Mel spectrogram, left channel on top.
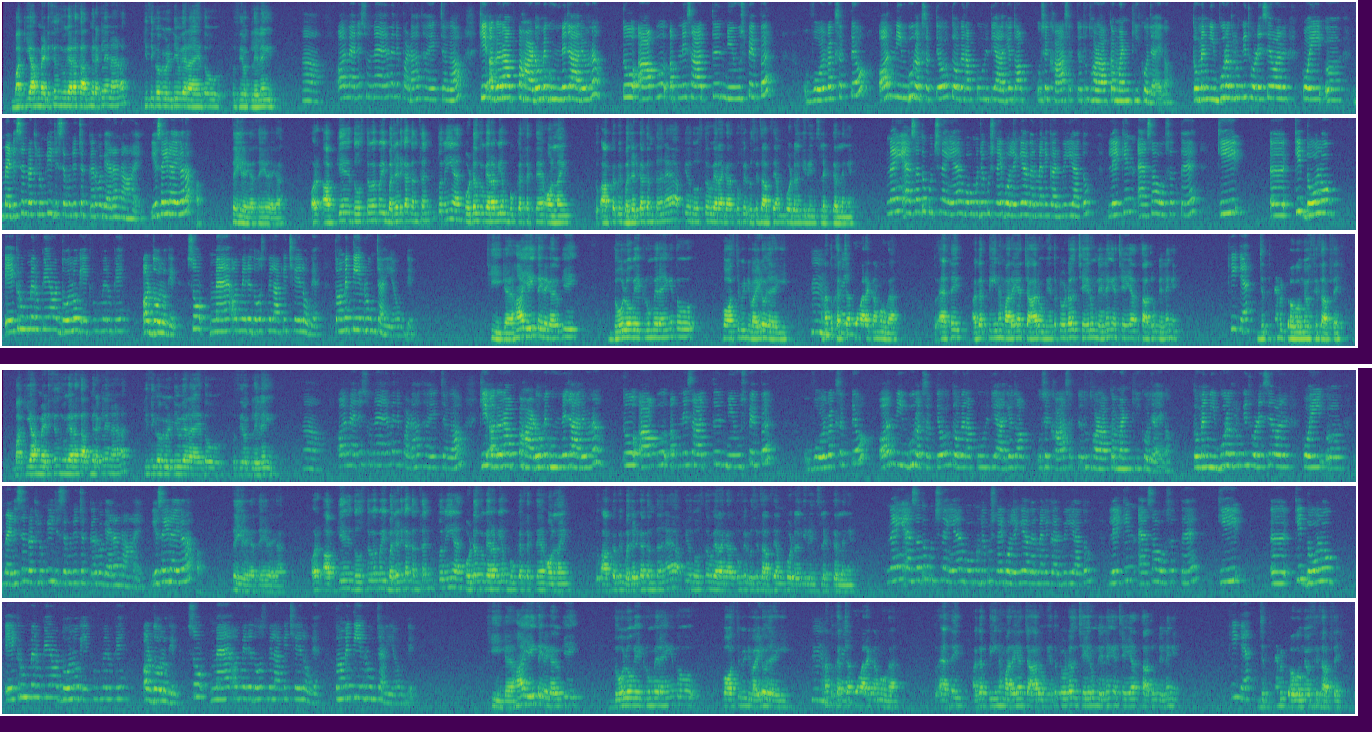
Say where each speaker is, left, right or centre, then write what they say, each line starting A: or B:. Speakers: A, on the left; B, on the left.
A: बाकी आप मेडिसिन वगैरह साथ में रख लेना है ना किसी को भी उल्टी वगैरह आए तो उसी वक्त ले लेंगे
B: हाँ और मैंने सुना है मैंने पढ़ा था एक जगह कि अगर आप पहाड़ों में घूमने जा रहे हो ना तो आप अपने साथ न्यूज़पेपर वो रख सकते हो और नींबू रख सकते हो तो अगर आपको उल्टी आ रही है तो आप उसे खा सकते हो तो थोड़ा आपका मन ठीक हो जाएगा तो मैं नींबू रख लूंगी थोड़े से और कोई मेडिसिन रख लूंगी जिससे मुझे चक्कर वगैरह ना आए ये सही रहेगा ना
A: हाँ। सही रहेगा सही रहेगा और आपके दोस्तों का कोई बजट का कंसर्न तो नहीं है होटल्स वगैरह भी हम बुक कर सकते हैं ऑनलाइन तो आपका कोई बजट का कंसर्न है आपके दोस्तों वगैरह का तो फिर उस हिसाब से हम होटल की रेंज सेलेक्ट कर लेंगे
B: नहीं ऐसा तो कुछ नहीं है वो मुझे कुछ नहीं बोलेंगे अगर मैंने कर भी लिया तो लेकिन ऐसा हो सकता है कि अ, कि दो लोग एक रूम में रुके और दो लोग एक रूम में रुके और दो लोग एक सो मैं और मेरे दोस्त मिला के छह लोग हैं तो हमें तीन रूम चाहिए होंगे
A: ठीक है हाँ यही सही रहेगा क्योंकि दो लोग एक रूम में रहेंगे तो कॉस्ट भी डिवाइड हो जाएगी है
B: हम्म
A: ना तो खर्चा
B: सही
A: भी हमारा कम होगा तो ऐसे ही अगर तीन हमारे यहाँ चार होंगे तो टोटल छह रूम ले लेंगे छह या सात रूम ले लेंगे
B: ठीक है
A: जितने भी लोग होंगे उस हिसाब से है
